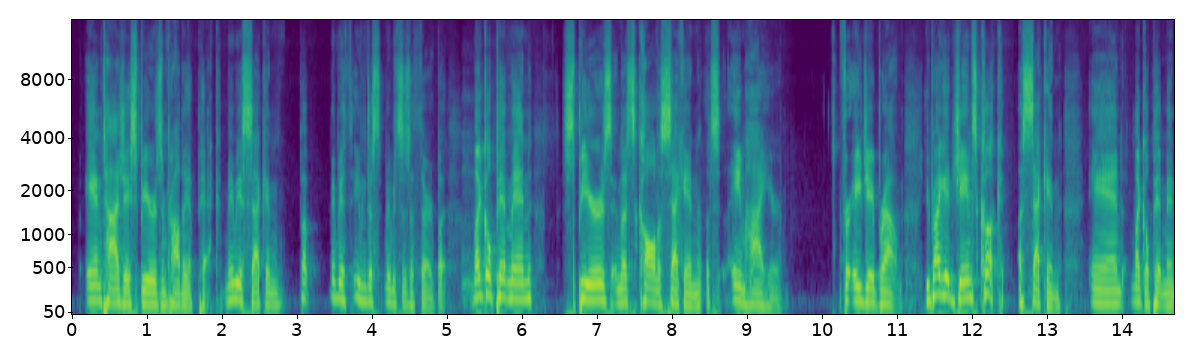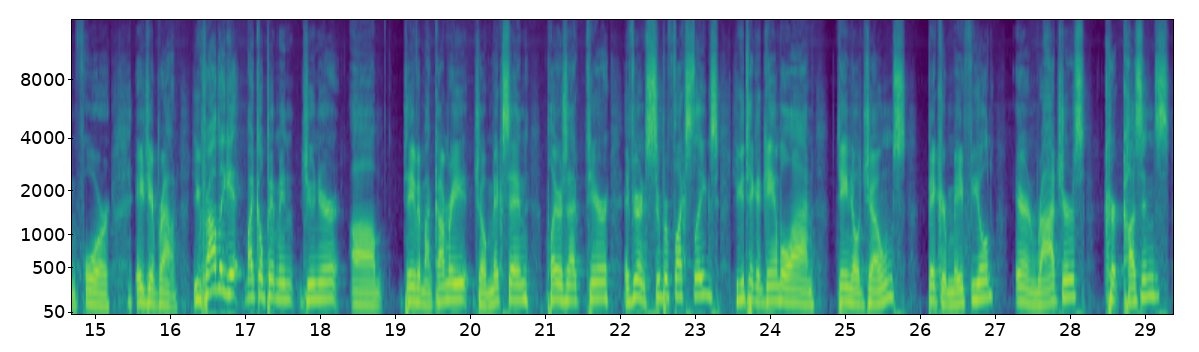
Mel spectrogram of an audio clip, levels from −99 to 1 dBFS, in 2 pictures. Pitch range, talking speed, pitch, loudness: 120-160 Hz, 170 wpm, 135 Hz, -19 LUFS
